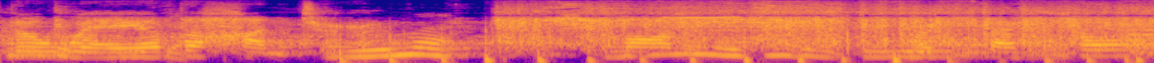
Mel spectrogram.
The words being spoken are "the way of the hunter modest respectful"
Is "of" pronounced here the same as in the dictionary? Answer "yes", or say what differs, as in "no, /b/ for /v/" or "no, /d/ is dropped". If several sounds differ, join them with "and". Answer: yes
